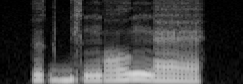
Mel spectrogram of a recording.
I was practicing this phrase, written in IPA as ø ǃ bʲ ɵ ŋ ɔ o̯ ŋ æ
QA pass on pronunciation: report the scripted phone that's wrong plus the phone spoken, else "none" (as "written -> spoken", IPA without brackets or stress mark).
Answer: ǃ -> ɡ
